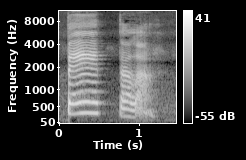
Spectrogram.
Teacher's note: pétala pé saiu mais forte e ela é a antepenúltima sílaba da palavra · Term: sílaba tônica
